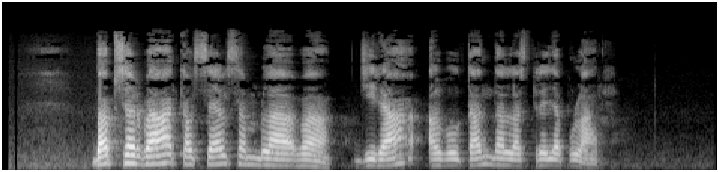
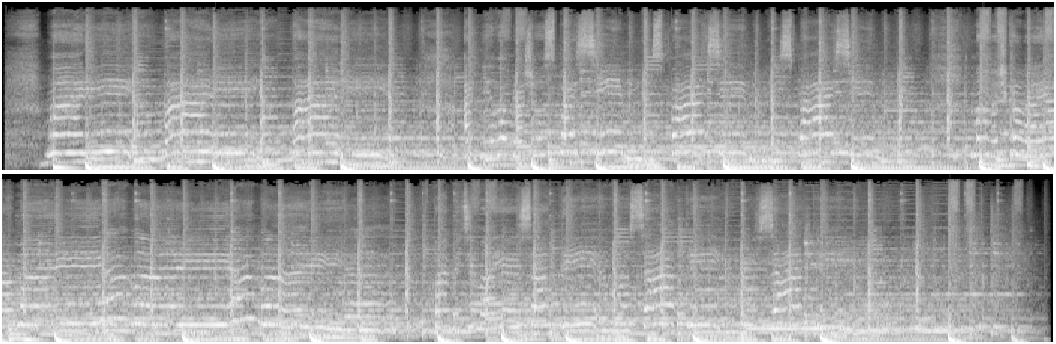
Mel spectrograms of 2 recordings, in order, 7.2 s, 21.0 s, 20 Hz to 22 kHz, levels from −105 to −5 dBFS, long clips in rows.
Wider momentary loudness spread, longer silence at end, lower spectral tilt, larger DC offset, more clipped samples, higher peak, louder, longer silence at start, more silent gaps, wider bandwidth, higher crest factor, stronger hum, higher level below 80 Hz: first, 13 LU vs 5 LU; first, 1.2 s vs 0.05 s; about the same, -4.5 dB/octave vs -5.5 dB/octave; neither; neither; about the same, 0 dBFS vs 0 dBFS; second, -23 LUFS vs -12 LUFS; first, 0.9 s vs 0.05 s; neither; second, 11 kHz vs 19.5 kHz; first, 24 dB vs 10 dB; neither; second, -78 dBFS vs -16 dBFS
